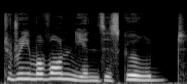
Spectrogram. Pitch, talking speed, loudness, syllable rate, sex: 215 Hz, 190 wpm, -16 LUFS, 4.2 syllables/s, female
